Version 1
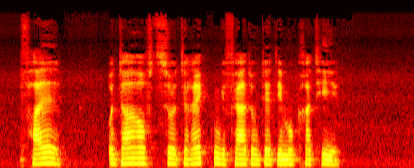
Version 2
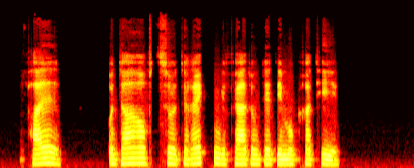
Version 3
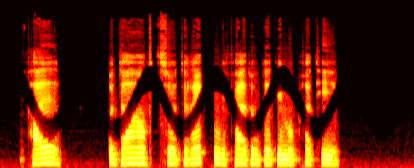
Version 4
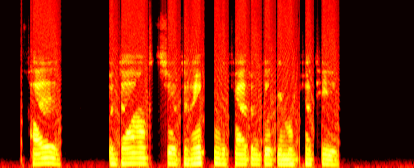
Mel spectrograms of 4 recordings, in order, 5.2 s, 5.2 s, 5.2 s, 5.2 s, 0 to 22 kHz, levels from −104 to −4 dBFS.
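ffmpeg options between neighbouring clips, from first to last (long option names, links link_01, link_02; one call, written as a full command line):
ffmpeg -i in.wav -af "anlmdn=1.58,volume=6.5dB" out.wav
ffmpeg -i in.wav -af "afftfilt=real='re*(1-between(b*sr/1024,900*pow(3200/900,0.5+0.5*sin(2*PI*1.2*pts/sr))/1.41,900*pow(3200/900,0.5+0.5*sin(2*PI*1.2*pts/sr))*1.41))':imag='im*(1-between(b*sr/1024,900*pow(3200/900,0.5+0.5*sin(2*PI*1.2*pts/sr))/1.41,900*pow(3200/900,0.5+0.5*sin(2*PI*1.2*pts/sr))*1.41))':win_size=1024:overlap=0.75,volume=1.5dB" out.wav
ffmpeg -i in.wav -filter_complex "[0:a]acrossover=split=130|2000[link_01][link_02][link_03];[link_02]acrusher=bits=5:mix=0:aa=0.000001[link_04];[link_01][link_04][link_03]amix=inputs=3:normalize=0,aphaser=in_gain=1:out_gain=1:delay=4.1:decay=0.47:speed=0.8:type=triangular,volume=-2dB" out.wav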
